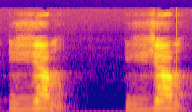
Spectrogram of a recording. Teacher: آفا میں، آفا میں، آگے دیکھیے یا کے اوپر زبر، آگے میم ساکن ہے، یا کو میم سے ملائیں گے، میم ساکن کے بعد حرف با اور میم کے علاوہ 29 حروف ہجا میں سے جو بھی حرف آ جائے تو میم کا اظہار کیا جاتا ہے۔ اخفا غنہ کچھ بھی نہیں ہوگا، اظہار شفوی کا قاعدہ ہوگا۔ جیسے یم، یم یعنی میم کو ظاہر کر کے پڑھیں گے۔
